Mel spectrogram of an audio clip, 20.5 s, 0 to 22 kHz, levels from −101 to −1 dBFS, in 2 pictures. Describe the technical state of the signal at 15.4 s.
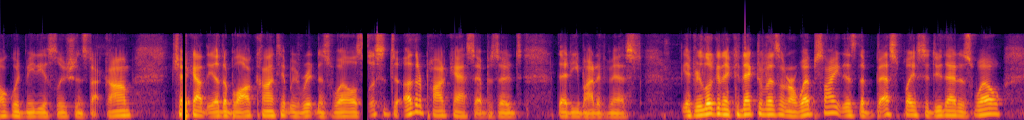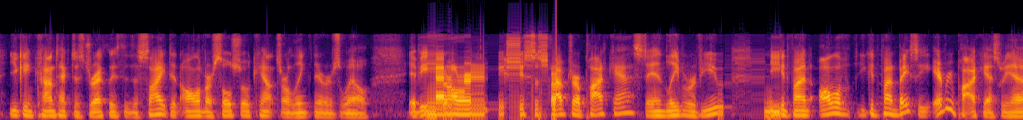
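At 15.4 s the speech has a rigid metallic buzz near 66.7 Hz from 14.48 to 15.80 s: robotic sound, likely from repeated short buffers looping about 15 ms segments over most of the audio.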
